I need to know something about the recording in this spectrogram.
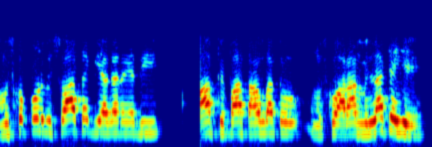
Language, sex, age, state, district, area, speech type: Hindi, male, 45-60, Uttar Pradesh, Azamgarh, rural, conversation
